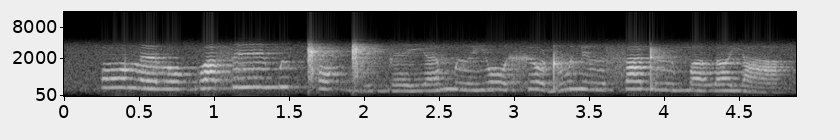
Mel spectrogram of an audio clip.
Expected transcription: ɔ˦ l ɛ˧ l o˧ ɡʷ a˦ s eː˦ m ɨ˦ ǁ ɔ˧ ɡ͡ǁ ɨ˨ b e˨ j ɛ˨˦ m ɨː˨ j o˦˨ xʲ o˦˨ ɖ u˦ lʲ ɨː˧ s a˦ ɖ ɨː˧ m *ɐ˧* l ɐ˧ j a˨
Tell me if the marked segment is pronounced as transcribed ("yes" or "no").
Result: yes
